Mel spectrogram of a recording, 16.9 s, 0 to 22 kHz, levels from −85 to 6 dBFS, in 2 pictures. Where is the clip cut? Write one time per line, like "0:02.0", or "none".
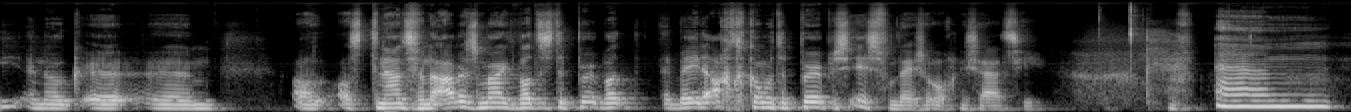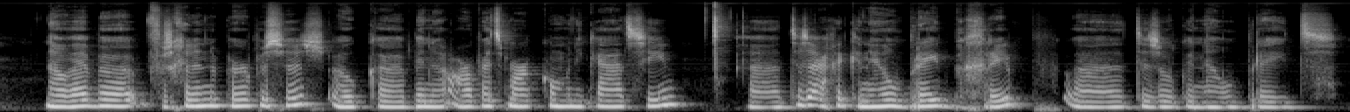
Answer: none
